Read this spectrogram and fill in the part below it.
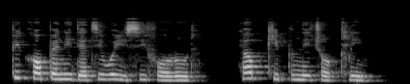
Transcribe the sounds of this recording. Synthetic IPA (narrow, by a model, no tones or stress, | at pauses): pikʰɔpɛnidɛtʰiwejusifɔɹod | hɛlp̚kʰipnet͡ʃɔkʰlĩn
